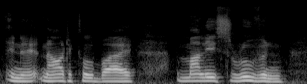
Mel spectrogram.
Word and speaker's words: Ruthven: One of our books was mentioned in an article by Malis Reuven. It's written Ruthven, but it's actually pronounced Reuven in the New York Review of Books.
